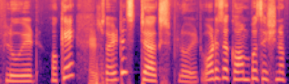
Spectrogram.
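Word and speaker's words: Turk's fluid: man Turks fluid good you should not pronounce it as turkey fluid tury fluid okay so it is turx fluid what is the composition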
